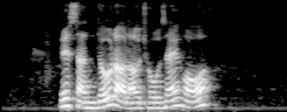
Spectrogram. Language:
Cantonese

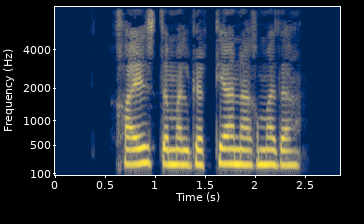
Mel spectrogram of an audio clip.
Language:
Pashto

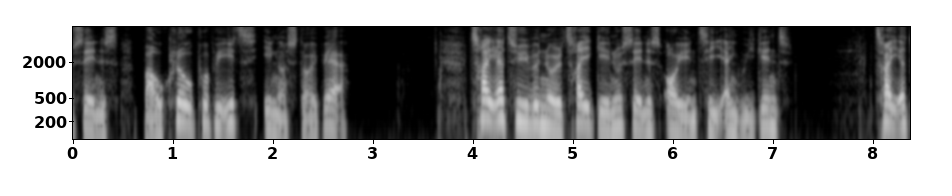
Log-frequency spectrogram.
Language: Danish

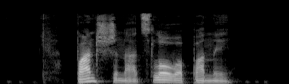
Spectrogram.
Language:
Belarusian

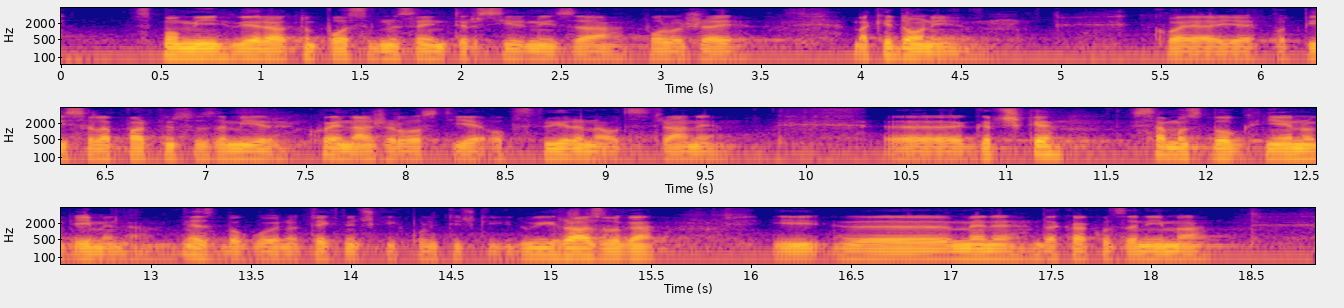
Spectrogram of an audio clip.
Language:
Croatian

